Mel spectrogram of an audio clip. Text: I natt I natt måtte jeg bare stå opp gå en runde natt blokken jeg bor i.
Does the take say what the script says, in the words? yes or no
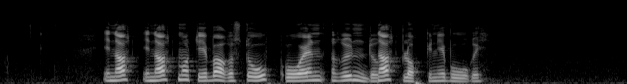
yes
